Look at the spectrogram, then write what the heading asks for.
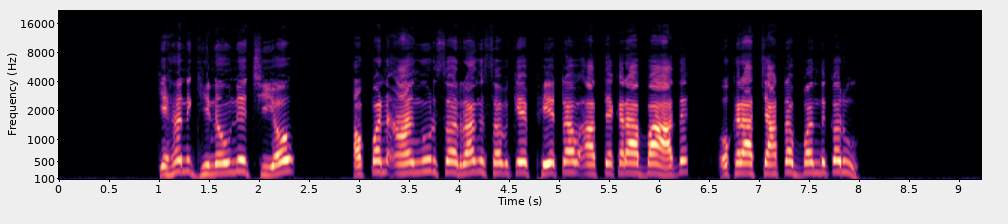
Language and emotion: Maithili, disgusted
